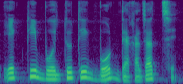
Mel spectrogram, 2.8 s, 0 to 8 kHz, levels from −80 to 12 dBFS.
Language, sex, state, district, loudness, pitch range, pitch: Bengali, male, West Bengal, Cooch Behar, -18 LUFS, 115-150 Hz, 130 Hz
